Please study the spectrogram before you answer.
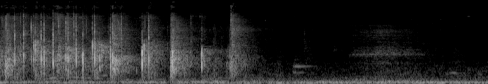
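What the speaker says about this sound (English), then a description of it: "Please give yourselves a round of applause" Devotees at a Kalasha Yatra welcoming Ganapati Baba giving themselves a round of applause; a burst of scattered clapping fades out after about two seconds, leaving a low room murmur.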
